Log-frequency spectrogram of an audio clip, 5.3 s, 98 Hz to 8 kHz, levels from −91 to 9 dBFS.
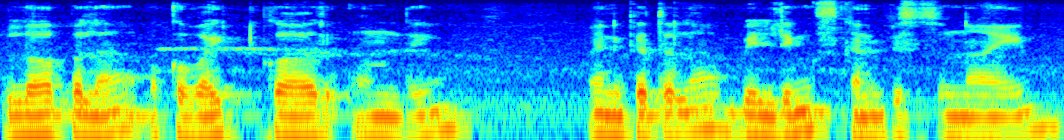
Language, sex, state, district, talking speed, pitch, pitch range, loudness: Telugu, male, Andhra Pradesh, Sri Satya Sai, 90 wpm, 105 Hz, 100-110 Hz, -19 LUFS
